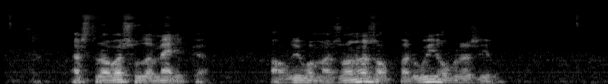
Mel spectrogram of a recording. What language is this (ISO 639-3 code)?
cat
